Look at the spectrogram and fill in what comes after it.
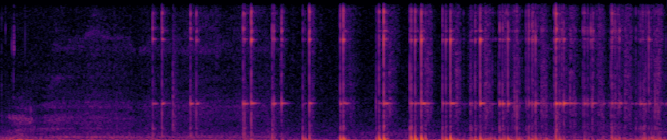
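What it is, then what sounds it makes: Textured glass jar. A textured glass wedding jar with a cross-stitch pattern, used as a candle holder, is tapped repeatedly in an irregular rhythm. Each tap gives a short, bright glassy clink with a faint ring that dies away quickly, over a low background rumble.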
